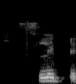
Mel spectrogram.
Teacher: ट की साउंड के साथ एंड हो रहा है स्लिप्ड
